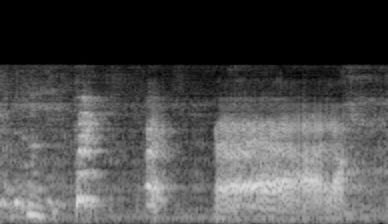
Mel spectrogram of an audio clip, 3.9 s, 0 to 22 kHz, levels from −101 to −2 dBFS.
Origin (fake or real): fake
